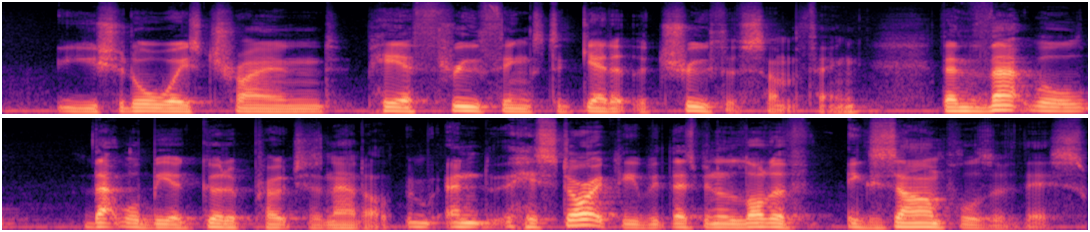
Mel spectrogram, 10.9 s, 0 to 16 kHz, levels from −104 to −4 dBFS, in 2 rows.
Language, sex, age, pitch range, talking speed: English, male, 30-49, 95-120 Hz, 205 wpm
